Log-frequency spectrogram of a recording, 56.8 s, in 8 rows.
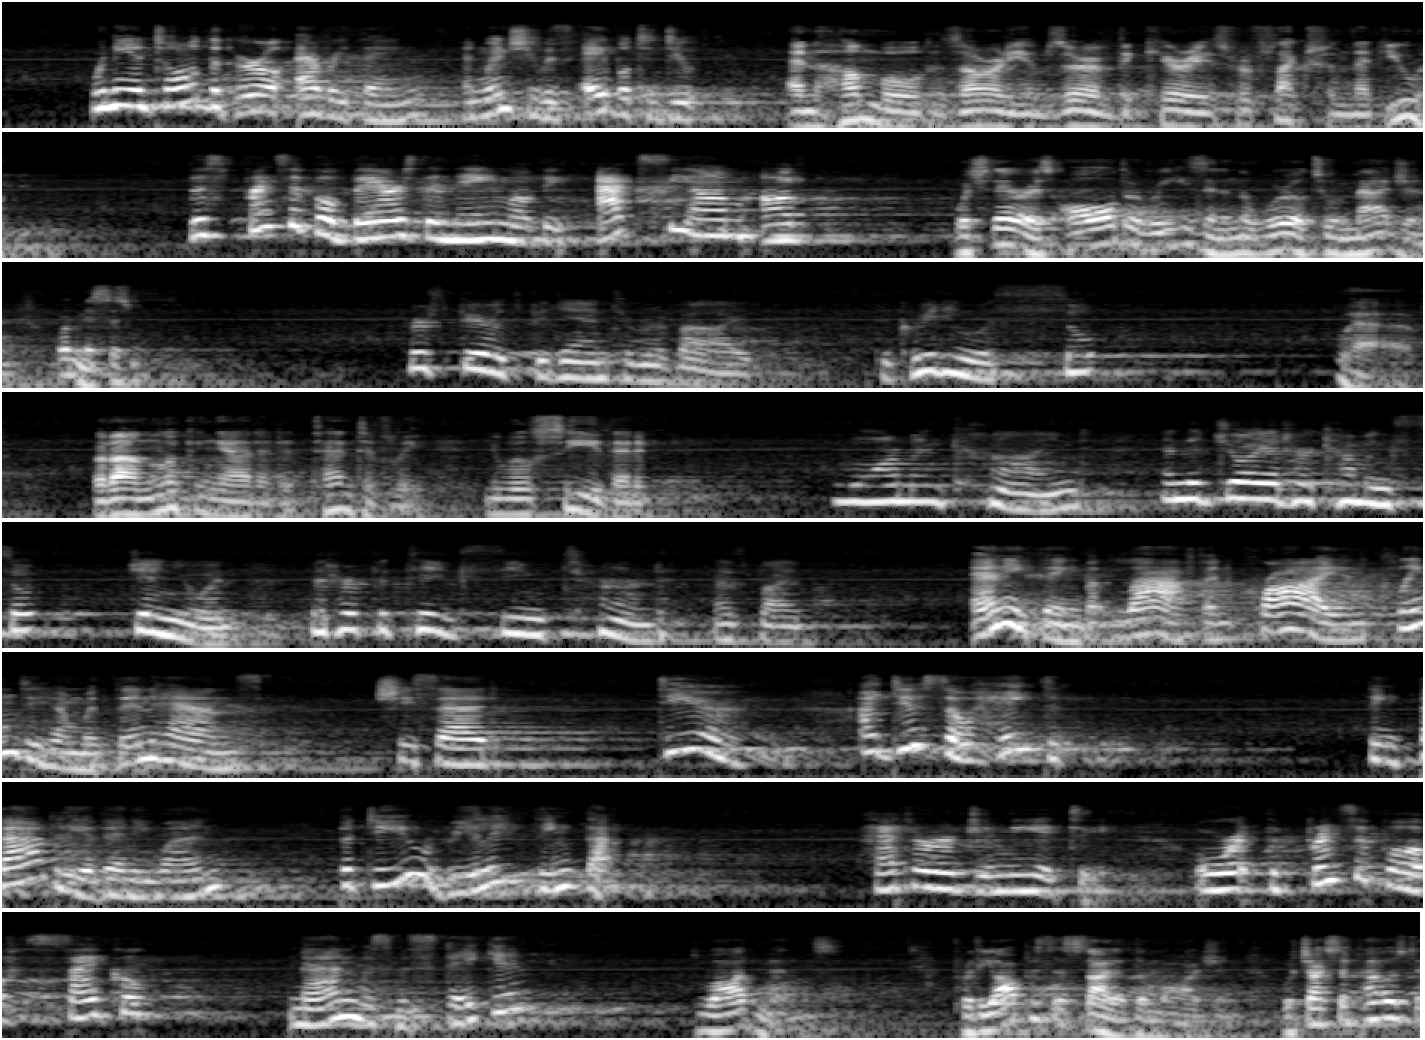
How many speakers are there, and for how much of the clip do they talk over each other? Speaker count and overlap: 5, no overlap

